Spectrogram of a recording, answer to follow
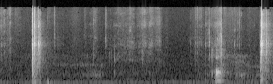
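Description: Stiff cardboard number-line strips handled on a tabletop. There is a sharp clack about half a second in, then a few faint taps, and another clack near the end as the strips are set down and stacked.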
